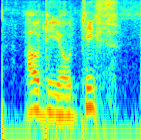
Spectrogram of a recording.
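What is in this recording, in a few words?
"audiotief", Dutch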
